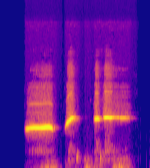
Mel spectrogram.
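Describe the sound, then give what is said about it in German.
A lone person whistles three eerie phrases: a long steady note, a short upward slide, then another held tone, clear with no talking. “Doch bis heute ist nicht bekannt, wer das Phantom war, das gepfiffen hat und so eine Frau in den Wahnsinn getrieben hatte.”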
